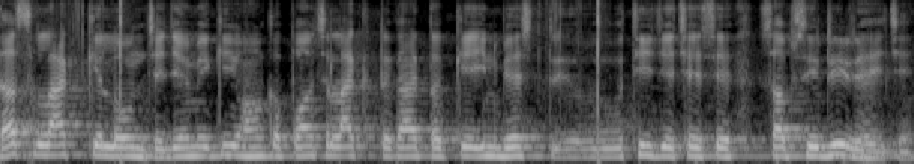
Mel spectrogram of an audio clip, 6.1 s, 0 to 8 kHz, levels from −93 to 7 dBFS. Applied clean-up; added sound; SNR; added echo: none; Crack; 19 dB; none.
